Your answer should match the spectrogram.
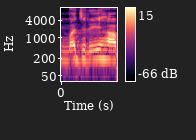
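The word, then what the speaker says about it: مجراها: بسم الله مجريها ومرساها۔ اکثر لوگ اس کو مجریہا پڑھ تو لیتے ہیں، لیکن انہیں پتہ نہیں ہوتا کہ یہ کون سا قاعدہ ہے۔ اس قاعدے کو ہم ایمالا کہتے ہیں۔ اس کے ہجے ہم کس طرح کریں گے؟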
